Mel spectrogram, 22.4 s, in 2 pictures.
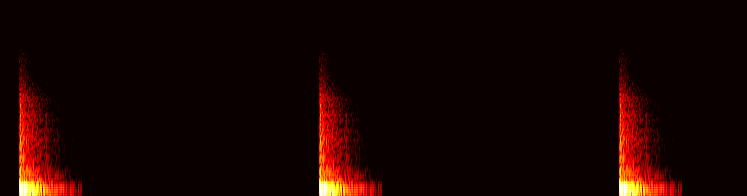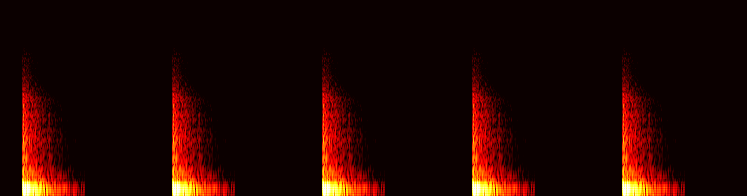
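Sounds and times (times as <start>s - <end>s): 
kick drum: 0.3s - 0.9s, 4.8s - 5.4s, 9.3s - 9.9s, 11.6s - 12.3s, 13.8s - 14.5s, 16.0s - 16.8s, 18.3s - 19.0s, 20.6s - 21.3s.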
